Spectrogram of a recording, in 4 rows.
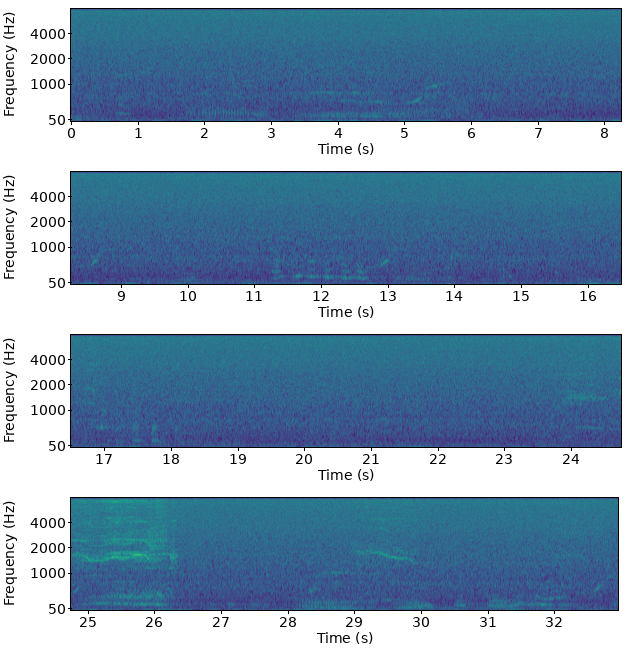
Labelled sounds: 23.9	26.0	humpback whale, 1.3 to 7.5 kHz
29.2	30.0	humpback whale, 1.3 to 2.0 kHz

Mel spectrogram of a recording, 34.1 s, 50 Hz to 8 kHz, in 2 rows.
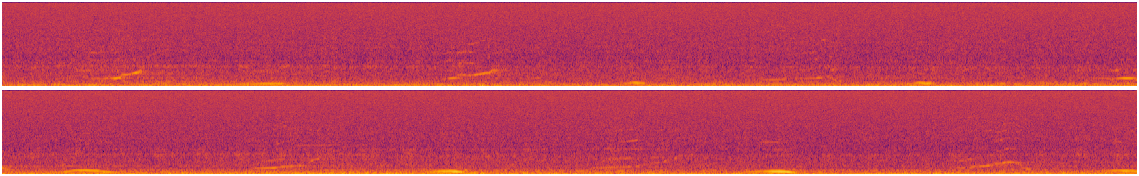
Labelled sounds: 6.8	7.1	humpback whale, 1.2 to 1.4 kHz
28.4	28.7	humpback whale, 1.1 to 1.3 kHz

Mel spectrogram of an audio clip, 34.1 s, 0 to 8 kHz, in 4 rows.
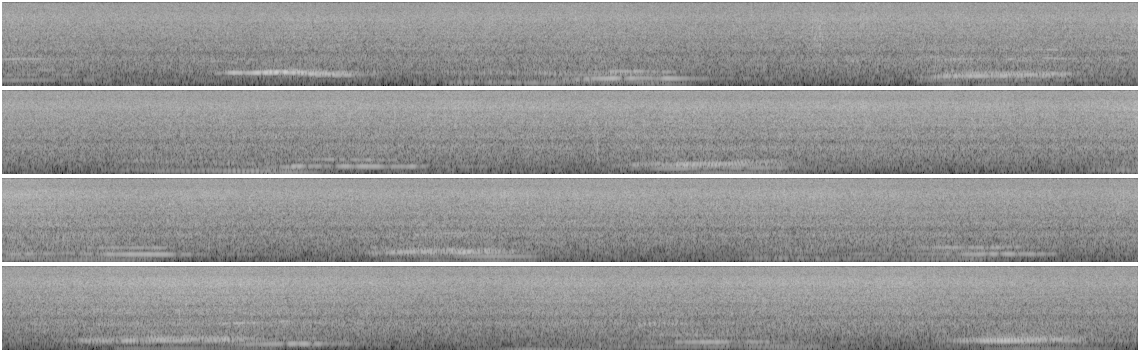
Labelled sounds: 0.0	0.3	humpback whale, 0.84 to 0.91 kHz

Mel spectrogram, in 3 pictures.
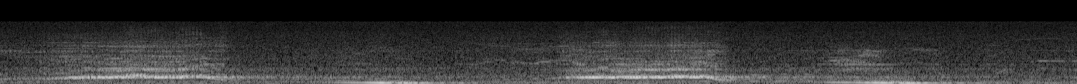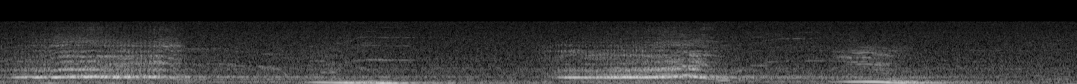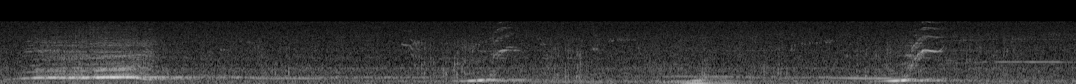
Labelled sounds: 0.0	2.2	humpback whale, 0.80 to 2.8 kHz
4.9	5.6	humpback whale, 0.96 to 2.4 kHz
8.3	9.3	humpback whale, 0.86 to 2.1 kHz
10.2	12.9	humpback whale, 0.96 to 3.4 kHz
13.3	14.9	humpback whale, 1.1 to 3.5 kHz
16.3	18.8	humpback whale, 0.80 to 3.4 kHz
19.3	19.7	humpback whale, 0.86 to 1.9 kHz
21.9	23.0	humpback whale, 1.2 to 2.8 kHz
26.4	26.8	humpback whale, 1.3 to 2.0 kHz
30.7	32.2	humpback whale, 0.93 to 5.7 kHz

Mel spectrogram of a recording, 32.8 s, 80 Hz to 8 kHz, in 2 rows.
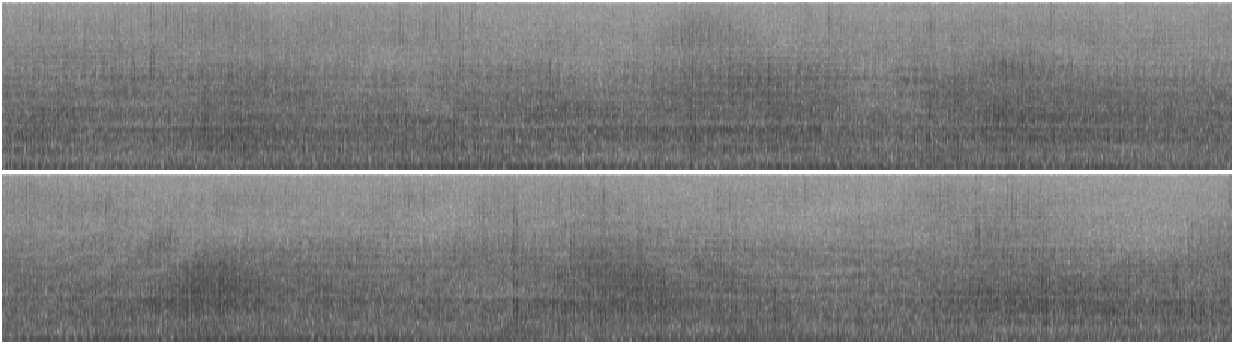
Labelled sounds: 14.4	14.6	vessel noise, 4.1 to 4.4 kHz

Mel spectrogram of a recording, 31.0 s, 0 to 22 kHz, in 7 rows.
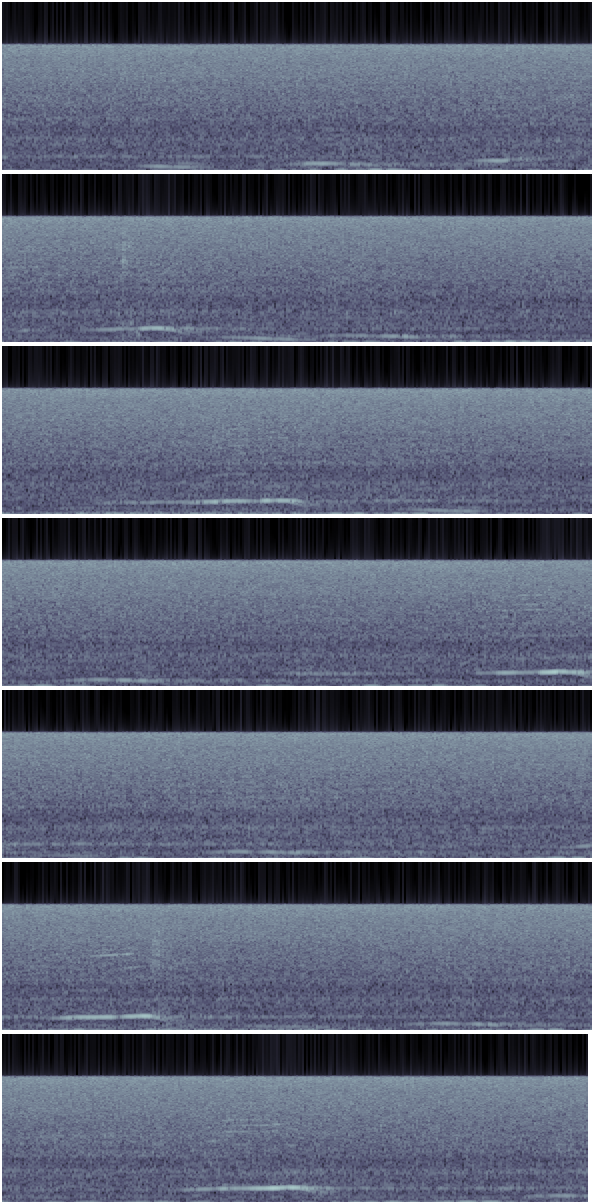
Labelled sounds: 22.8	23.1	humpback whale, 2.2 to 2.4 kHz
28.3	28.7	humpback whale, 2.3 to 2.5 kHz

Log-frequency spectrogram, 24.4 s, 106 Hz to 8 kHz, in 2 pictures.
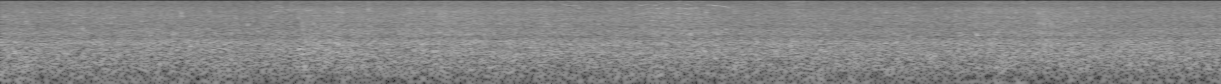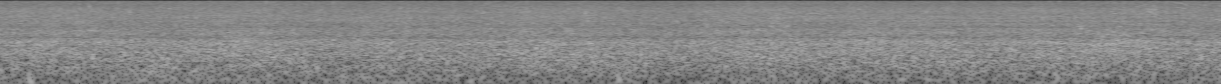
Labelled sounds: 7.0	7.4	Pacific white-sided dolphin, 5.4 to 6.2 kHz

